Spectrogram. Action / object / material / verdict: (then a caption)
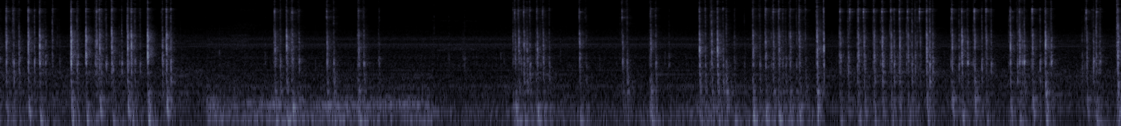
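tap / plastic mechanical keyboard keys / plastic / none. Fingertips with short painted nails type on a pink backlit mechanical keyboard with plastic keycaps and a plastic case. Bright, clicky key strikes come in quick bursts of typing, with a short quieter stretch carrying a low hum between them. Each keystroke is sharp and dies away almost at once.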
